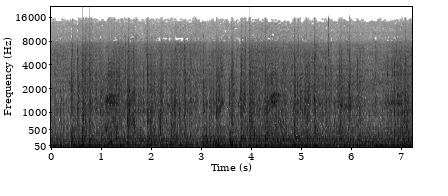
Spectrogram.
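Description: Mountain bike riding downhill over rough, muddy ground: steady wind rumble on the microphone, with a constant clatter of knocks and rattles from the bike and tyres over bumps.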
